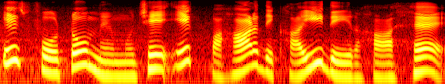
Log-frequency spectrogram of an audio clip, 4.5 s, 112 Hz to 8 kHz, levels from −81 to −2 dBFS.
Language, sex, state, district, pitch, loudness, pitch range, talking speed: Hindi, female, Madhya Pradesh, Katni, 200 Hz, -16 LUFS, 170-250 Hz, 135 wpm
